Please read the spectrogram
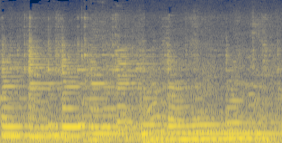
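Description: Live acoustic band music: a plucked string instrument playing a melodic line over an upright double bass.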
